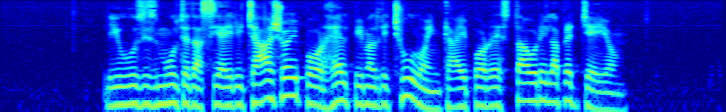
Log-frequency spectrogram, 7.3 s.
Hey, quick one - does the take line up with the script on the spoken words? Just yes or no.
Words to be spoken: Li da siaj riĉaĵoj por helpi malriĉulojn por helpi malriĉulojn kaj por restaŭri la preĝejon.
no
